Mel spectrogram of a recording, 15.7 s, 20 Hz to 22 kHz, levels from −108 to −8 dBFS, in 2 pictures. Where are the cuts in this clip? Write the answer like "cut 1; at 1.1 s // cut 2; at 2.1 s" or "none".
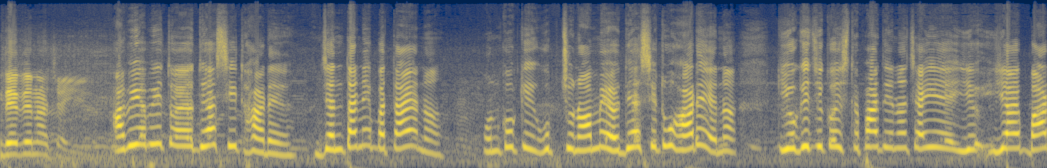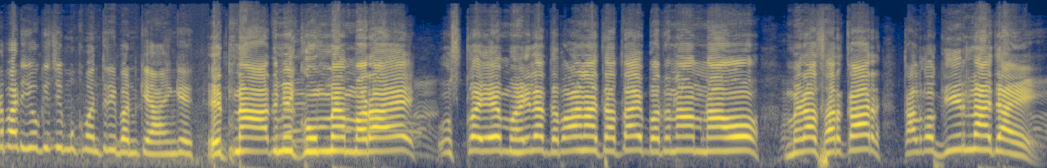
cut 1; at 9.3 s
